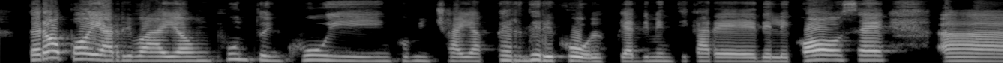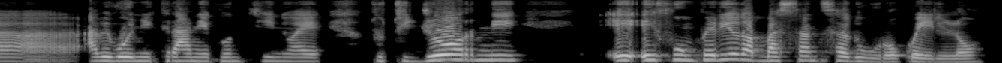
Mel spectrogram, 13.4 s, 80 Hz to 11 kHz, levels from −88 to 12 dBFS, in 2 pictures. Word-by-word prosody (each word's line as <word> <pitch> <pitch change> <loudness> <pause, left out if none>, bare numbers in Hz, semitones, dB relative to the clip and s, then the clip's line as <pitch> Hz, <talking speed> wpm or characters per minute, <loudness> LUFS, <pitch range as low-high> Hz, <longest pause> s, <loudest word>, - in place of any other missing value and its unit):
Però 340 +7 +5
poi 295 -4 +4
arrivai 225 -2 +1
a 215 - +2
un 215 0 -8
punto 265 0 -6
in 215 -2 -8
cui 220 -5 -5
incominciai 205 0 -7
a 195 - -5
perdere 230 -1 -1
colpi, 195 -3 0
a 185 - 0
dimenticare 195 -1 -4
delle 190 -1 -5
cose, 245 +1 +4 0.4
uhm, 195 -2 -1
avevo 205 0 +2
emicranie 200 -1 -2
continue 195 -1 -7 0.3
tutti 200 -1 -8
i - - -13
giorni, 250 +2 +5 0.6
e 470 -1 +4
e 250 - +4
fu 250 +2 -5
un 245 - -2
periodo 260 +2 +2
abbastanza 220 -1 0
duro 165 -4 -5
quello. 160 -2 -3
215 Hz, 140 wpm, -24 LUFS, 195-245 Hz, 0.6 s, Però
